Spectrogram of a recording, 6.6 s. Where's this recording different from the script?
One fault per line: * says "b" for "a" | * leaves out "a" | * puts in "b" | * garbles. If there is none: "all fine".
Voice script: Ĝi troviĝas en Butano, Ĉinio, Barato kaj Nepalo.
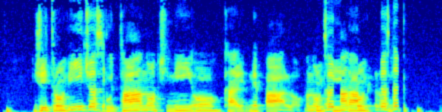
* leaves out "en"
* leaves out "Barato"
* garbles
